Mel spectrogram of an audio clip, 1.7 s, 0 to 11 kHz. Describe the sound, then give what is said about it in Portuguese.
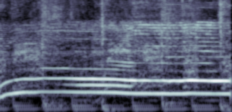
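Eerie screaming and moaning of people from a deformed creature about 15 metres tall, a mass of flesh full of pustules, arms and legs: a loud, drawn-out wail holding nearly one steady pitch with layered overtones, while faint rhythmic thumps pulse underneath. No one speaks. “Parece uma maçaroca de carne, cheia de pústulas, braços, pernas e pessoas gritando e gemendo. E vocês escutam.”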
